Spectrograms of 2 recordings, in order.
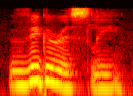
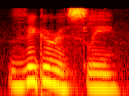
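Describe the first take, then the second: No difference in how they are said.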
